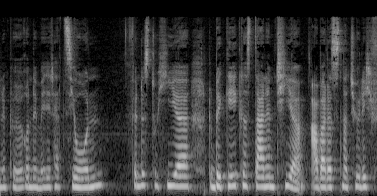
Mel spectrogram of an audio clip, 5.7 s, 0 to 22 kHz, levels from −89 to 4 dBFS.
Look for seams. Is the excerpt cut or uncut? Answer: uncut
